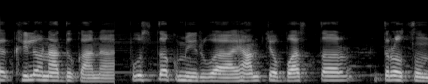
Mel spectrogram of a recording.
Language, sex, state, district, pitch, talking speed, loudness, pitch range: Halbi, male, Chhattisgarh, Bastar, 185 Hz, 165 wpm, -21 LUFS, 175-200 Hz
